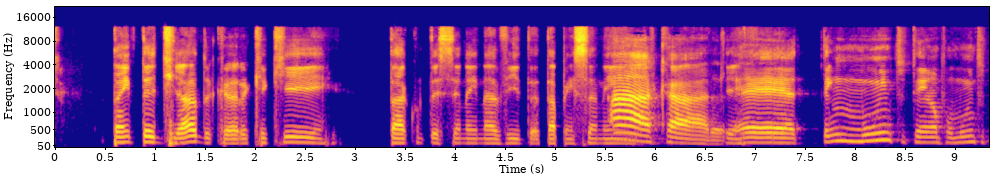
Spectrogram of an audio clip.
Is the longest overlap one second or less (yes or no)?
yes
